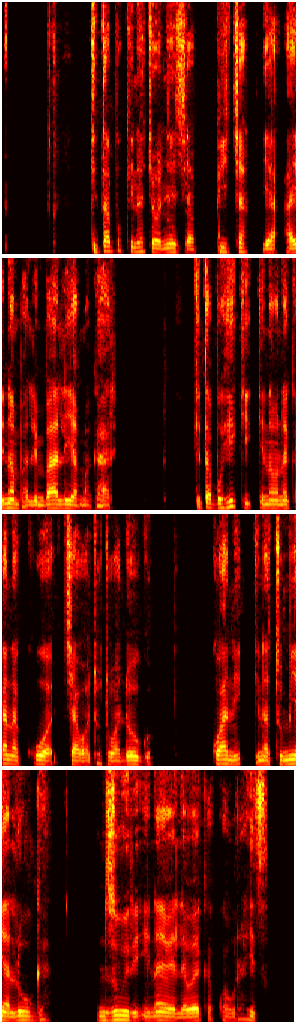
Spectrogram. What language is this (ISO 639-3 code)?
swa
